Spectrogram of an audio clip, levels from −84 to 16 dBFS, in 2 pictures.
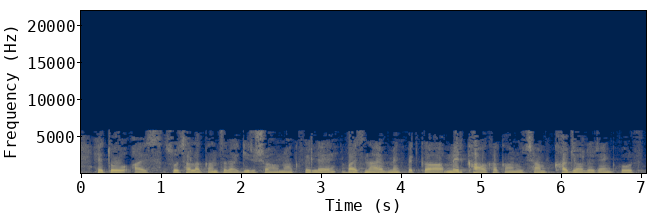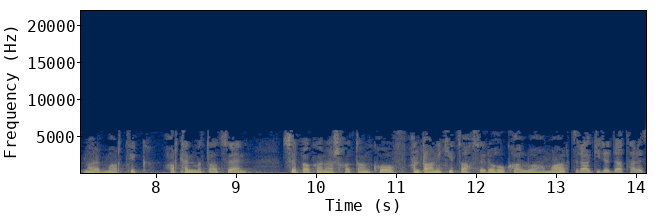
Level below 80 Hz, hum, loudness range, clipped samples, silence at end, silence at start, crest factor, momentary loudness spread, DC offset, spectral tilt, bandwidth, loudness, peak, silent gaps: -42 dBFS; none; 3 LU; under 0.1%; 0 s; 0 s; 16 dB; 6 LU; under 0.1%; -7 dB/octave; 6 kHz; -19 LUFS; -2 dBFS; none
